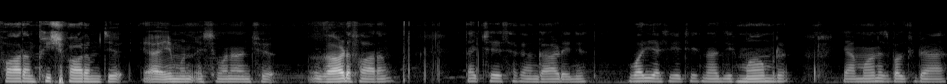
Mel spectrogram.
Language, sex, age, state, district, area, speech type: Kashmiri, male, 18-30, Jammu and Kashmir, Srinagar, urban, spontaneous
